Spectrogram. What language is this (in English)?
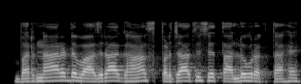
Hindi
